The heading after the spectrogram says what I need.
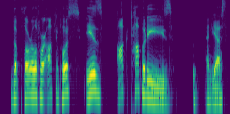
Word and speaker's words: octopodes: So, the plural for octopus is octopodes. And yes, with a more Greek pronunciation, the second syllable gets stressed instead of the first.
